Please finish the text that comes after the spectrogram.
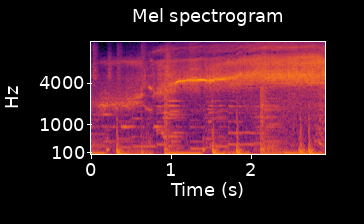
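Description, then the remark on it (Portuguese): A voice mimics the jet turbine of the Batmobile from a Batman film spooling up: a breathy hiss with a whistle that rises and then holds high and steady, fairly loud, over faint low thumps. “só o som da turbina das coisas, cara, já deixa com medo”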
